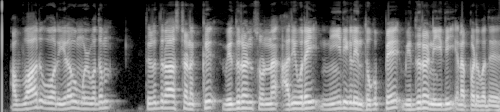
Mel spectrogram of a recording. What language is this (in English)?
Tamil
